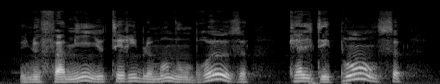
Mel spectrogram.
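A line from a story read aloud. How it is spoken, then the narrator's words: Murmured. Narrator (French): murmura Scrooge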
